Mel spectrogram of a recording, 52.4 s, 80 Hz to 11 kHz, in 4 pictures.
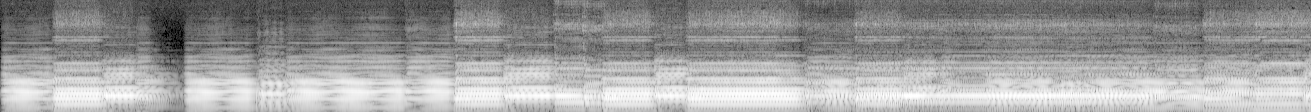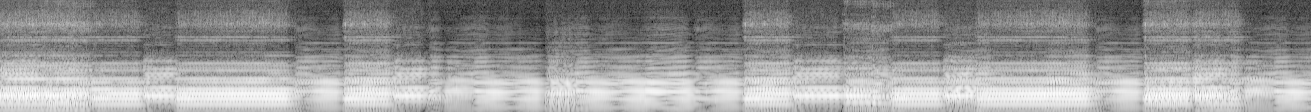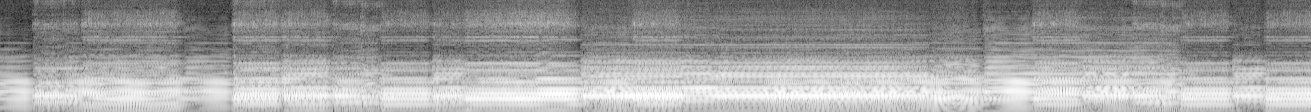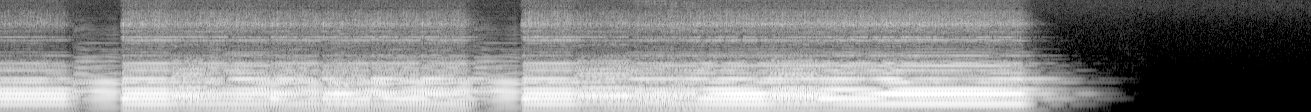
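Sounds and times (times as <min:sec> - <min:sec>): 
jazzy bassoon duet: 0:00.0 - 0:50.2.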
